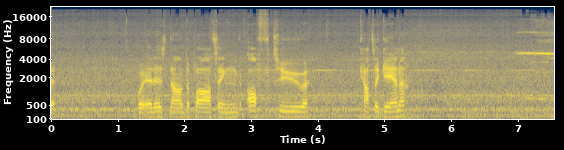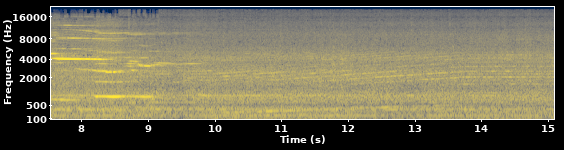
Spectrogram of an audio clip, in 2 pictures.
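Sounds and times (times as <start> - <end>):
train running hum: 0.0 - 15.0
train wheel squeals: 3.1 - 15.0.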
